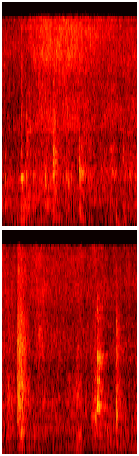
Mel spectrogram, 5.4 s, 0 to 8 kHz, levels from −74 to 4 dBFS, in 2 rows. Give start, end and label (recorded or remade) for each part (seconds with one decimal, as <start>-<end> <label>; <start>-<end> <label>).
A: 0.0-5.4 recorded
